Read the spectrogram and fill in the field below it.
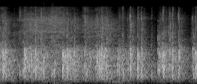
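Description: Theater audience applauding in a steady, dense wash of clapping, loud and close, with no break across the short span.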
